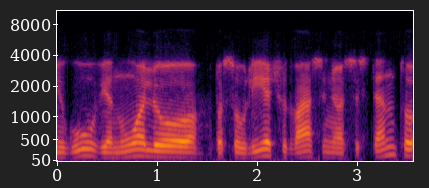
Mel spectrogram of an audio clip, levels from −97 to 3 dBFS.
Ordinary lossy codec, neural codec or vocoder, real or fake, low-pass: Opus, 16 kbps; none; real; 7.2 kHz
